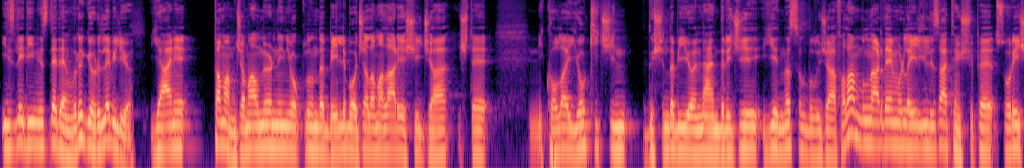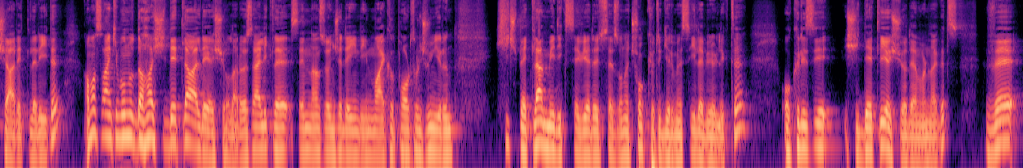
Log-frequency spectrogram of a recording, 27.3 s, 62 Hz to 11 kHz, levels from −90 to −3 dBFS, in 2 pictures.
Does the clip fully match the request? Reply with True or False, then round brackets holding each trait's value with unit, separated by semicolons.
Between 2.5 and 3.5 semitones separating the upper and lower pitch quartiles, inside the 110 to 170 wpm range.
True (2.9 semitones; 125 wpm)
